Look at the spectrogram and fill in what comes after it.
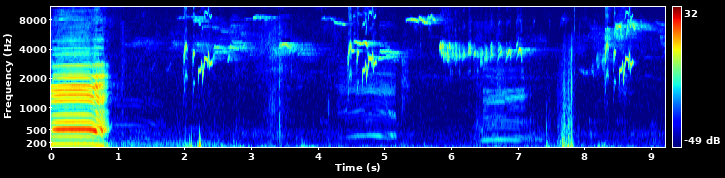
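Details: A short, loud cow moo opens, then fades into quiet; afterward scattered bird chirps and whistles and a couple of faint, distant lowing calls are heard.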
